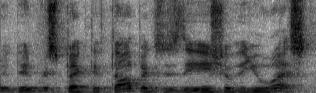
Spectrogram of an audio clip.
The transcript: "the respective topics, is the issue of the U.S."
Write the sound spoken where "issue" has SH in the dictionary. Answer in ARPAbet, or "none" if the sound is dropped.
SH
